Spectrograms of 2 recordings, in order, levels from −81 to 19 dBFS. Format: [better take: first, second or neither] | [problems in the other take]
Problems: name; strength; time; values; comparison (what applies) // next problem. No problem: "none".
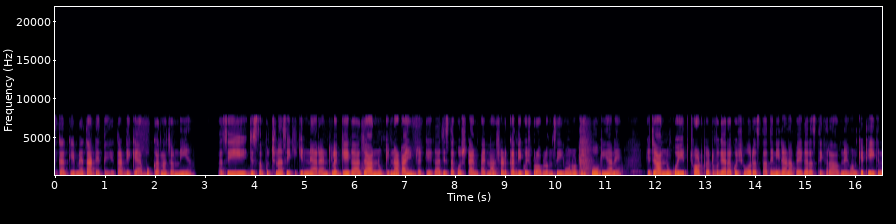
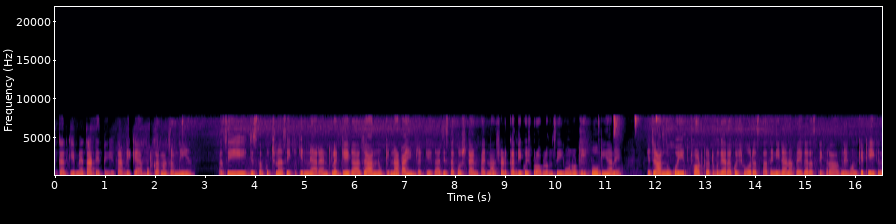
first | noise reduction (neural mask model Resemble Enhance denoiser)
